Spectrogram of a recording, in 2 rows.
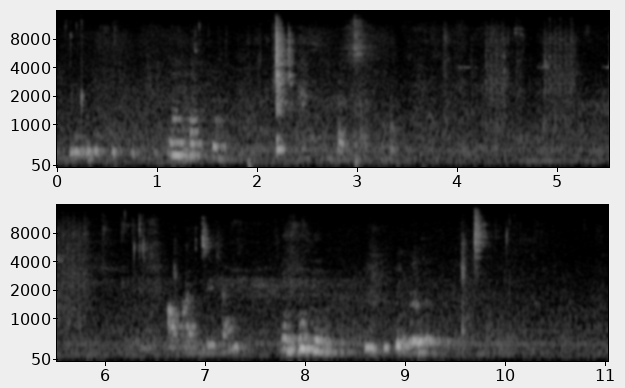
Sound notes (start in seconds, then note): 4.8 camera shutters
